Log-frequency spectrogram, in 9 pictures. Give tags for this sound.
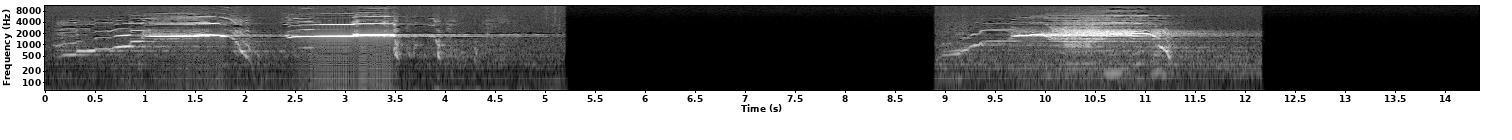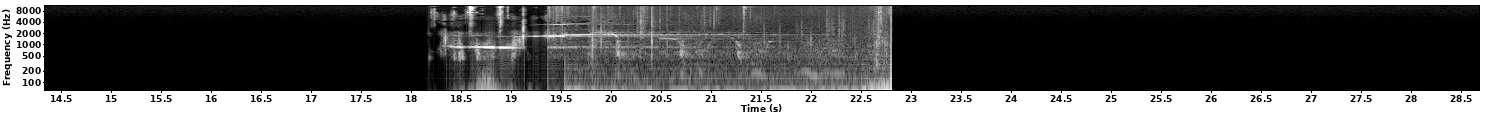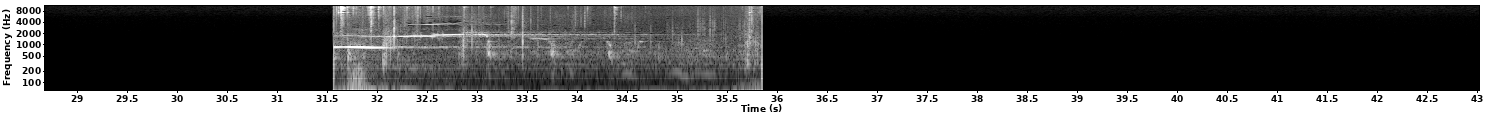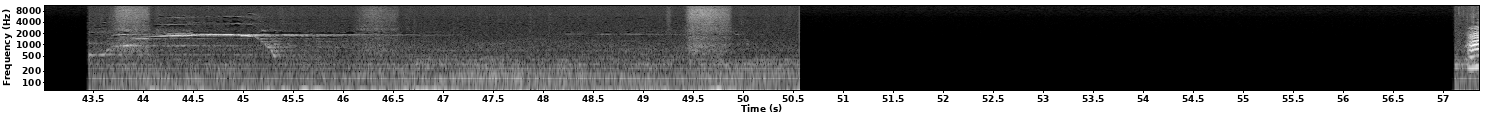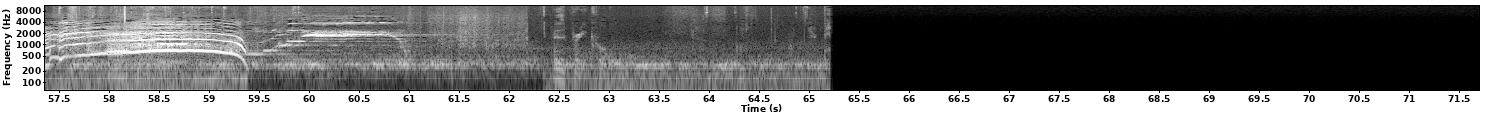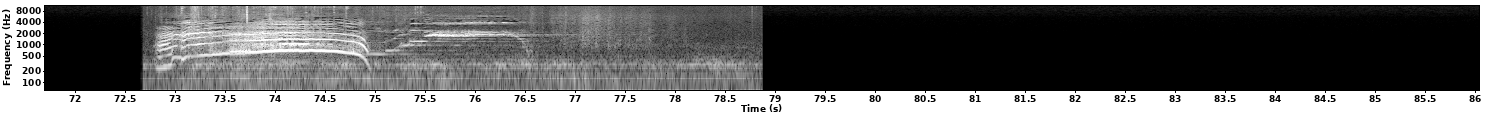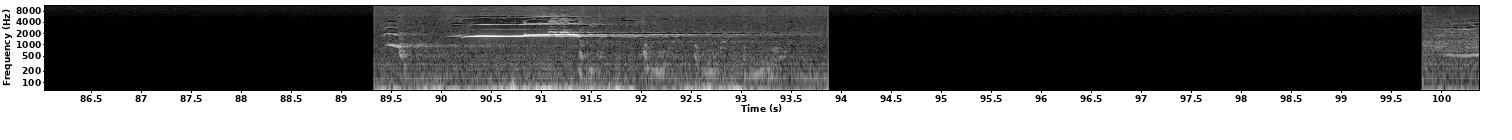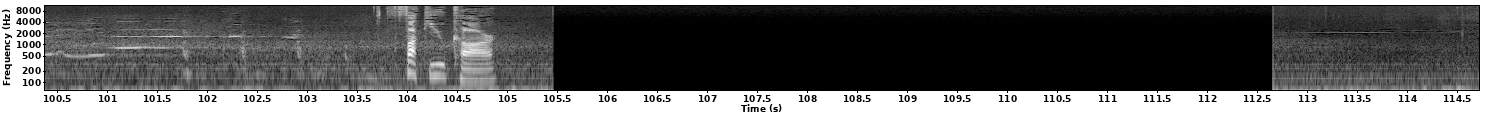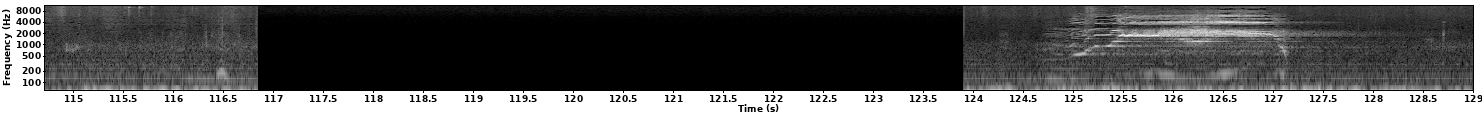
Call Fall Rut

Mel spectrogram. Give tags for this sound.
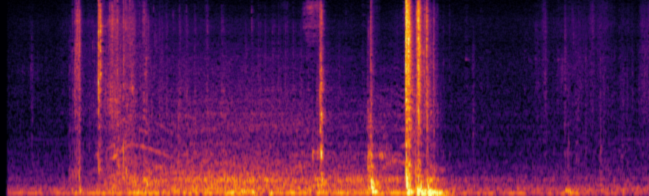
close closing door hallway heavy iron loud open opening quiet studio thud

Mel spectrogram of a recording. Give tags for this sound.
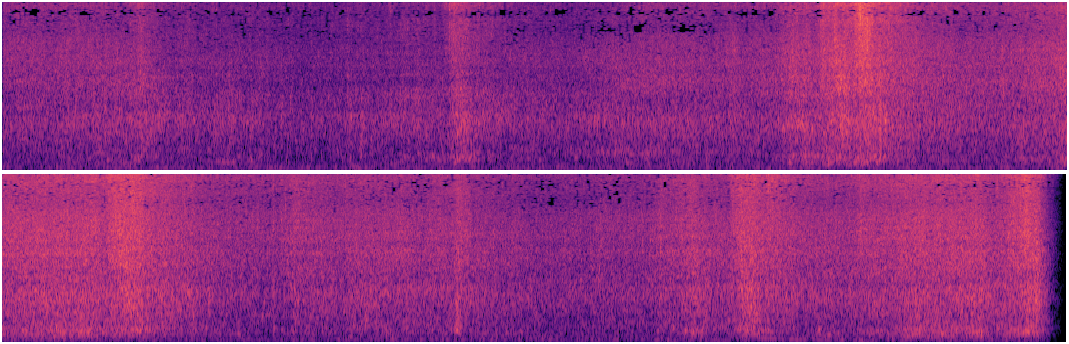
beach coast Cyprus field-recording ocean people sea seaside shore water waves

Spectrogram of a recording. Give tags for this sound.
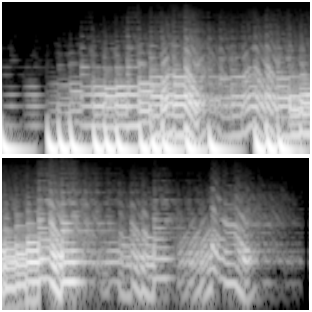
cartoon loop funny silly Alien

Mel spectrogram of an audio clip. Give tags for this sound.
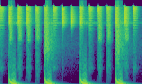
electronica drum

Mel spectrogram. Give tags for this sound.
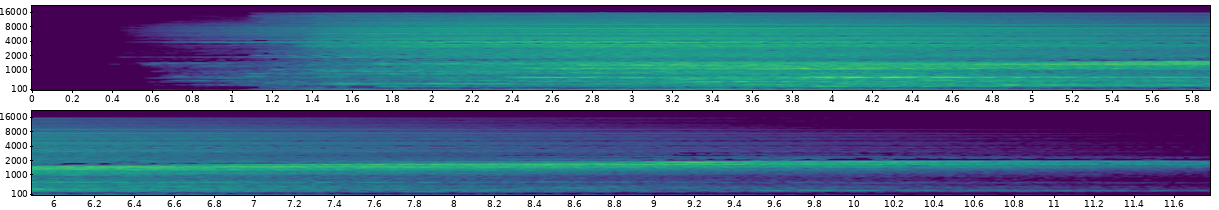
Outer-Space Sci SciFi Space Spaceship VST

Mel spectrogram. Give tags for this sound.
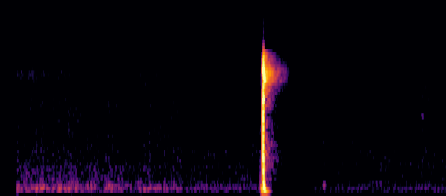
clap hand highfive

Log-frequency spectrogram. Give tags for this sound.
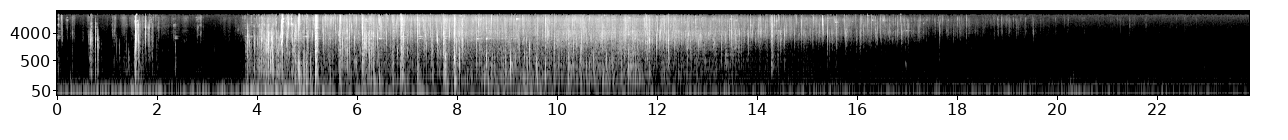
falling rocks stone

